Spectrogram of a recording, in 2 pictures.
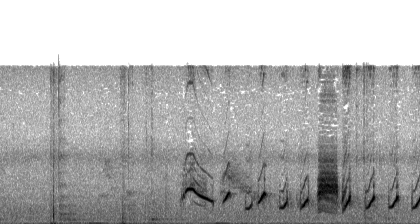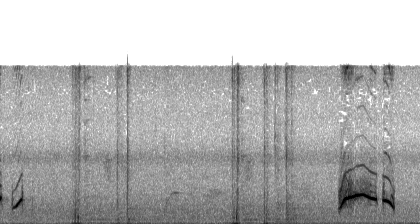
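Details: Wild female common iora call used to attract birds: a run of about ten short, slurred whistled notes in quick succession, each dropping in pitch, then a single longer arched whistle after a pause.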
